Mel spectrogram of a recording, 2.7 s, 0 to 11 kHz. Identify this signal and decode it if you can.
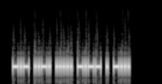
Morse code, heard as a keyed tone, about 38 wpm, 700 Hz. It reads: KF5YEB
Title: USA Call Signs - 6 Characters - 40wpm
